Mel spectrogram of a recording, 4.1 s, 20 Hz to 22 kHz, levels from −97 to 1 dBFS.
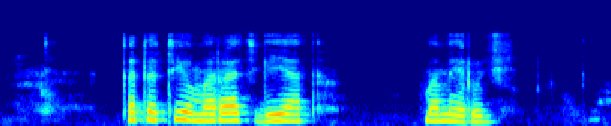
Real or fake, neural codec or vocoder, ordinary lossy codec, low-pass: fake; codec, 16 kHz, 8 kbps, FreqCodec, smaller model; AAC, 48 kbps; 7.2 kHz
